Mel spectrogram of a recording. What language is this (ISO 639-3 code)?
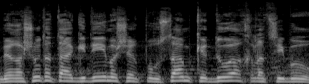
heb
